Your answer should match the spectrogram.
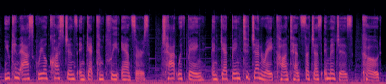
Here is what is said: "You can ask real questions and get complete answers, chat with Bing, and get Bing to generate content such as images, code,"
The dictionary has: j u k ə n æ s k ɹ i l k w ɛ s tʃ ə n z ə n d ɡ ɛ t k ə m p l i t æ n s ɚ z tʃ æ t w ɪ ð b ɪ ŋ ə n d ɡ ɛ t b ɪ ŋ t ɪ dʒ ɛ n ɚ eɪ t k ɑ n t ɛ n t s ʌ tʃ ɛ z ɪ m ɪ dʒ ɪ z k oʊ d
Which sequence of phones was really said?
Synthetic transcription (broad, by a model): j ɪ k ə n æ s k ɹ i l k w ɛ s tʃ ə n z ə n ɡ ɛ t k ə m p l i t æ n s ɚ z tʃ æ t w ɪ ð b ɪ ŋ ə n ɡ ɛ t b ɪ ŋ t ɪ dʒ ɛ n ɚ eɪ t k ɑ n t ɛ n t s ʌ tʃ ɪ z ɪ m ɪ dʒ ɪ z k oʊ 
